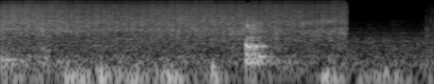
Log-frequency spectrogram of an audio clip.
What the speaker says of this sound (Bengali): আর দিয়ে দিচ্ছি তিনটা শুকনা মরিচ দুইটা তেজপাতা দিয়ে এবার এইটাকে একটু ফোড়নের অপেক্ষা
